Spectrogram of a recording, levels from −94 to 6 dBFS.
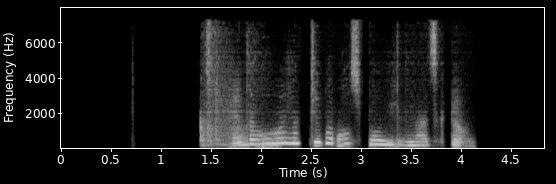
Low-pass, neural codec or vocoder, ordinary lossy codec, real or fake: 7.2 kHz; codec, 44.1 kHz, 0.9 kbps, DAC; MP3, 64 kbps; fake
